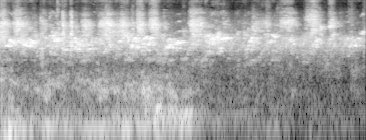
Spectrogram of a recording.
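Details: Pet budgies at their wheat germ twitter and warble in a dense, high-pitched jumble, with a faint low rumble under the first two seconds.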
